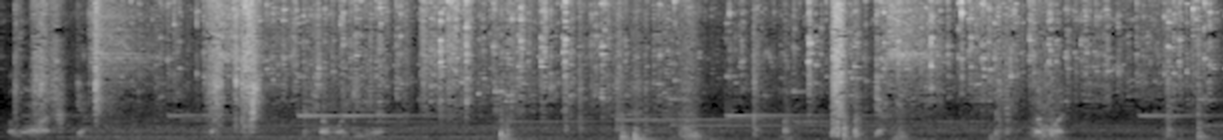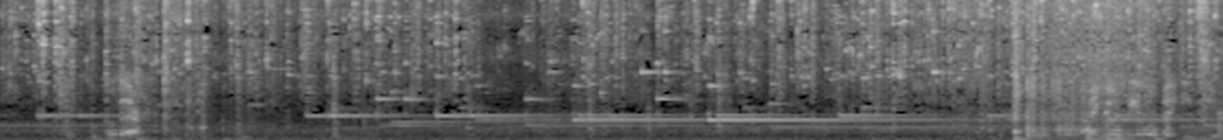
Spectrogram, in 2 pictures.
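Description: Wind chimes ringing: scattered single clear tones that sound and hang on, with a few soft knocks in between.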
